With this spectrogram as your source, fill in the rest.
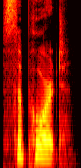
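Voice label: "support", English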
